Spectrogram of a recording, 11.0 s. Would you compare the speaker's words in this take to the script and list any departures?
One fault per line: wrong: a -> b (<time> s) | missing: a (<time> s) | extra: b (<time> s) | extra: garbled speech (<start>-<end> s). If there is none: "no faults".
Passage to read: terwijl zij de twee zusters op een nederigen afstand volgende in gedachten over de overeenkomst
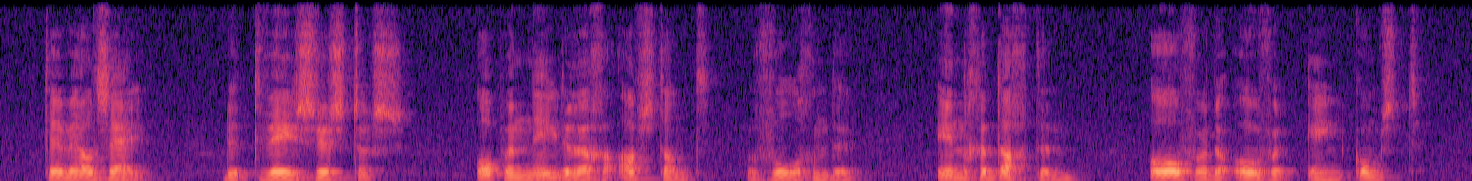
no faults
